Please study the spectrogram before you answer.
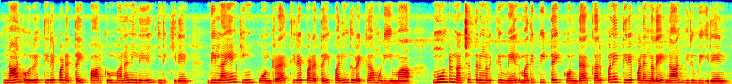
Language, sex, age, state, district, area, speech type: Tamil, female, 30-45, Tamil Nadu, Vellore, urban, read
